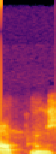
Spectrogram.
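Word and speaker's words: à plus: ভাইয়া ও তো আপলু বলছে না আপলুস বলছে? এটা প্লুস, আসলে পুরোপুরি প্লুস বলে না, আপলু এরকম আপলু। ভাবে বলে লাস্টে। ও প্লুস লাস্টের বলছে? হ্যাঁ, না ওই লাস্টে এসটাকে উচ্চারণ করবে না, আপলু।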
